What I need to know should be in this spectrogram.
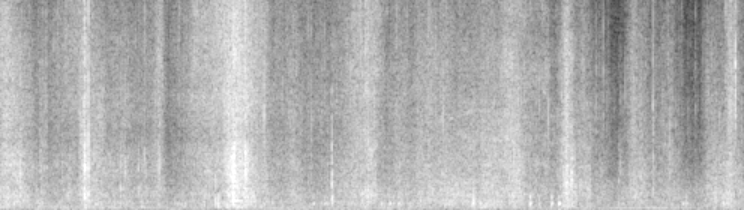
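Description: A plastic garbage bag rustles and crinkles as it is dragged.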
